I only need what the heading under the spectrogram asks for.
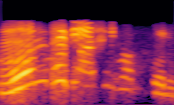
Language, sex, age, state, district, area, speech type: Bengali, female, 45-60, West Bengal, North 24 Parganas, rural, conversation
